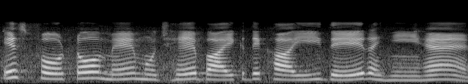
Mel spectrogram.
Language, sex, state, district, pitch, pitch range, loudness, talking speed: Hindi, female, Madhya Pradesh, Katni, 235 Hz, 220-255 Hz, -15 LUFS, 115 wpm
